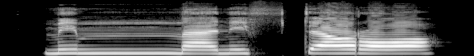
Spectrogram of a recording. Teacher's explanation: کلمت افترا میں حرف را کی حرکت ہے زبر تو ہمیں حرف را کو موٹی آواز میں پڑھنا ہے کیونکہ اس کے بعد کھڑا زبر ہے تو یہاں مد الف ہے.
